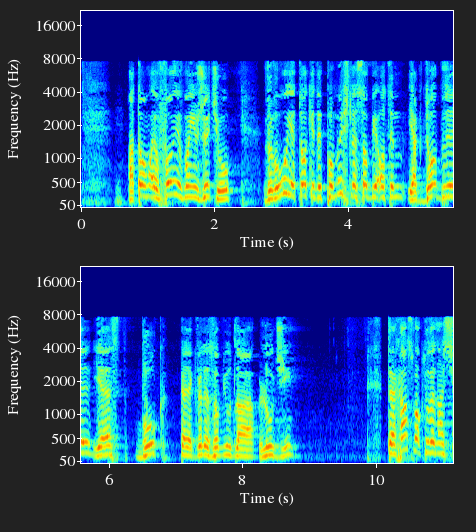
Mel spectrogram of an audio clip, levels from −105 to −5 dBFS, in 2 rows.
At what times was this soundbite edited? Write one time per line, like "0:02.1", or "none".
0:07.1
0:10.1

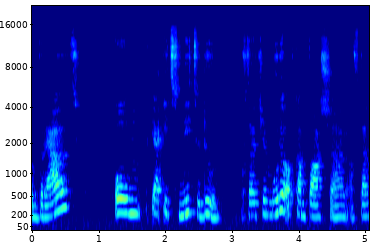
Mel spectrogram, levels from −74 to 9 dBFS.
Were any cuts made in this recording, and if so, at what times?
0:01.7
0:03.1

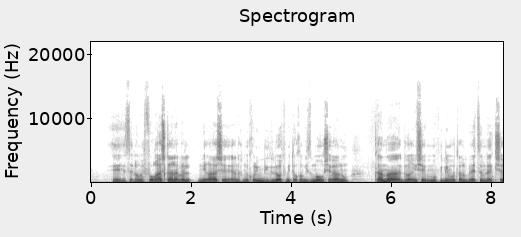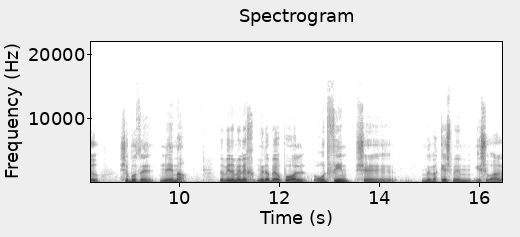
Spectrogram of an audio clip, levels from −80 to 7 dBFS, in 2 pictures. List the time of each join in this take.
0:13.4

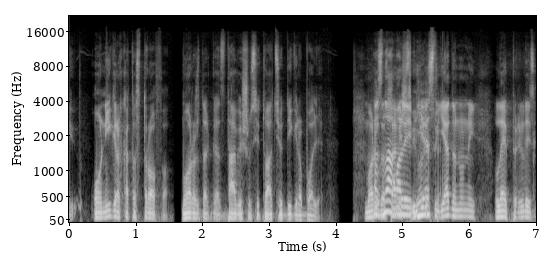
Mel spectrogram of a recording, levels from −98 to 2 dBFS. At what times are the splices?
0:01.6
0:05.1

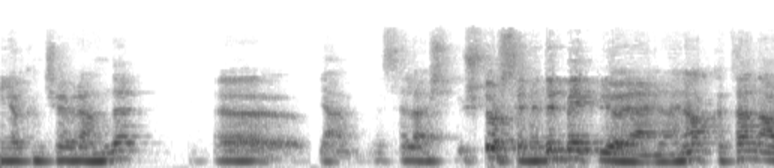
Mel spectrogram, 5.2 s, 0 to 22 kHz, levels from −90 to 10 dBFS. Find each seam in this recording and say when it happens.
0:02.1

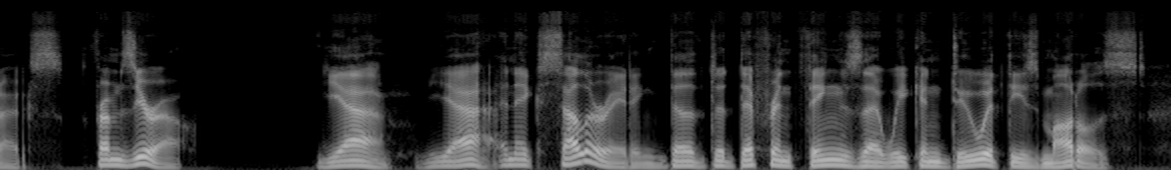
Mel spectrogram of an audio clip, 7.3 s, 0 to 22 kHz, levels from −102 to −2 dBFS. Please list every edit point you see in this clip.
0:01.9
0:03.1

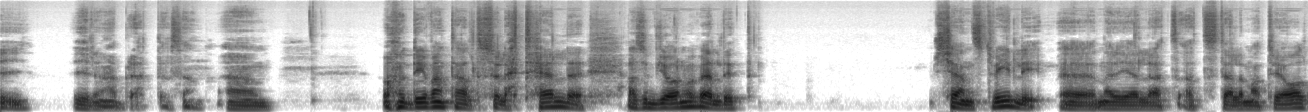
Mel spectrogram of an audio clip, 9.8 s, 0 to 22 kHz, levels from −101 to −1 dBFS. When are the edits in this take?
none

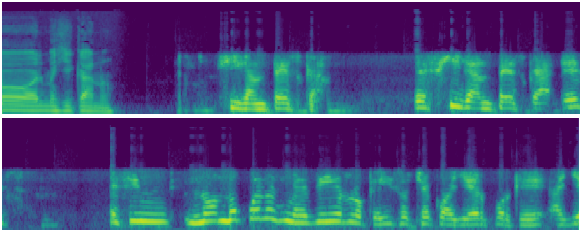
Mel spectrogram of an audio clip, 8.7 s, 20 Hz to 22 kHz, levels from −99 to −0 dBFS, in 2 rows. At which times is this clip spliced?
none

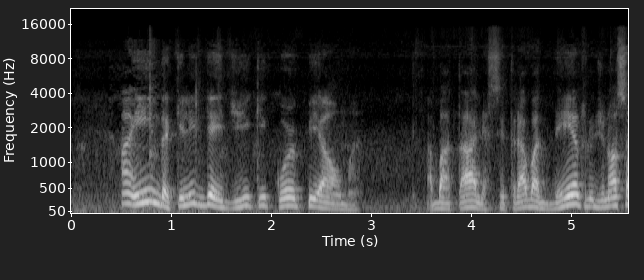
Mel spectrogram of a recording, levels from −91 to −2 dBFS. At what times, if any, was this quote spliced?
0:03.4

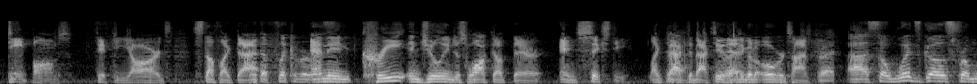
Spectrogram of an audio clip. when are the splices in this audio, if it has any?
0:07.1
0:08.3

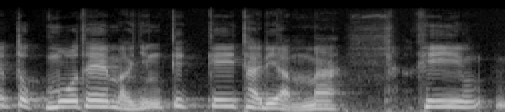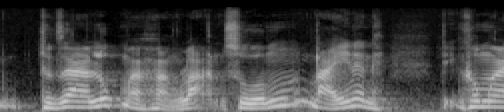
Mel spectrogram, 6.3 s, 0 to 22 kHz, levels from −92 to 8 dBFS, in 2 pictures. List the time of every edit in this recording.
0:01.3

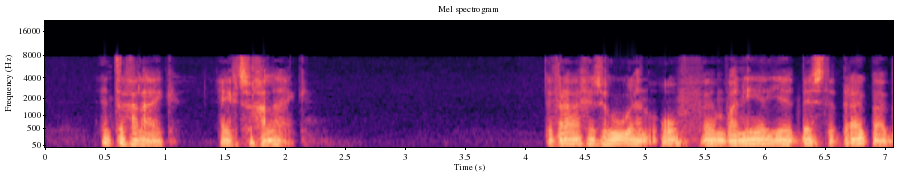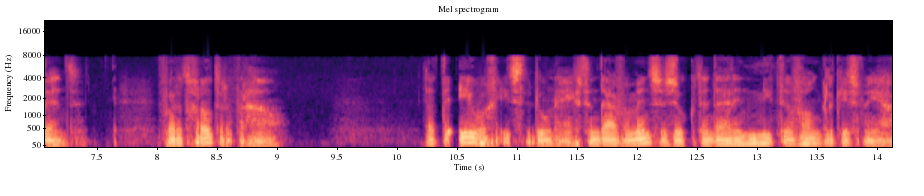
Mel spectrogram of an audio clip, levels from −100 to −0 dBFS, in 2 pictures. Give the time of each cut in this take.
0:03.9

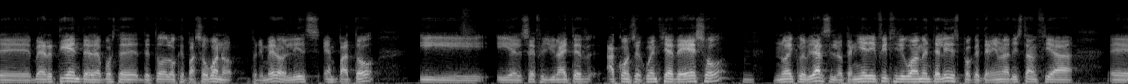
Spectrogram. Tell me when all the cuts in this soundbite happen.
0:07.5

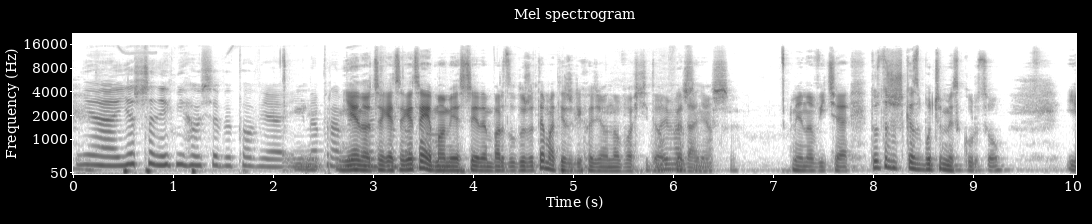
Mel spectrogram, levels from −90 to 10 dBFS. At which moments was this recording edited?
none

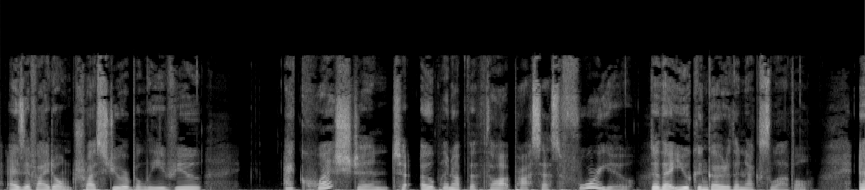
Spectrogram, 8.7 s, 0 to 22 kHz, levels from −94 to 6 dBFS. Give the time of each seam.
0:06.5

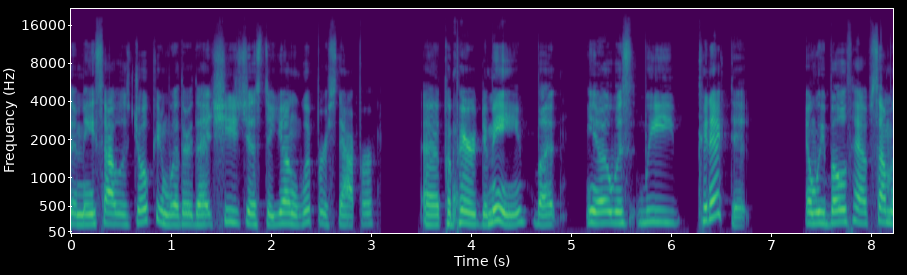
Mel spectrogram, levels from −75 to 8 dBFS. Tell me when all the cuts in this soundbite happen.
none

